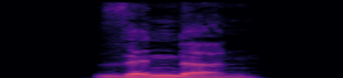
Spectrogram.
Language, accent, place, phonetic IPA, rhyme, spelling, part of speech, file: German, Germany, Berlin, [ˈzɛndɐn], -ɛndɐn, Sendern, noun, De-Sendern.ogg
- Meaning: dative plural of Sender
